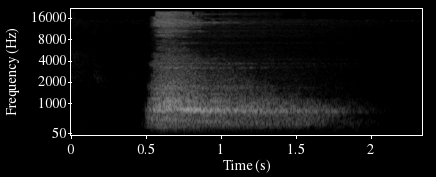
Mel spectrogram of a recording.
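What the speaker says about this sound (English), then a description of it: "Breathe in." A single long, close breath drawn in during a guided somatics exercise session. It is an airy, even inhalation lasting about a second and a half, heard alone in silence.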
